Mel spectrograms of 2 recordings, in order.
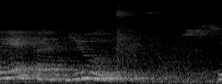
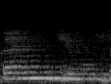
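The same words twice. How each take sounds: First: ये कंजूस drawn out very slowly and softly; slow soft word. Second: कंजूस said slowly, each sound joined in turn; slow syllable blend. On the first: Teacher reading the finished word to the children, slow and soft. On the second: Teacher blending कंजूस for the children, slow. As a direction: build कंजूस slowly from its letters. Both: Shown as a demonstration. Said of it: "तो क्या होगा शब्द?".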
